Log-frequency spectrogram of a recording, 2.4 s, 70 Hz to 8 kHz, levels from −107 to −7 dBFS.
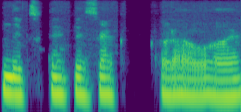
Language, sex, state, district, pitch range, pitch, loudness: Hindi, male, Jharkhand, Sahebganj, 130-155 Hz, 145 Hz, -28 LUFS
